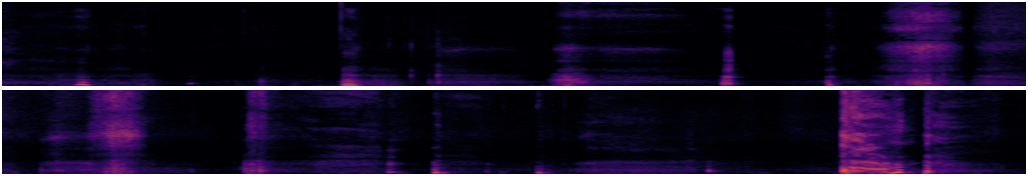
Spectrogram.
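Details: Repeated short harsh coughs with wheezy, raspy breaths between; persistent cough over several weeks, self-suspected bronchitis, sore from coughing, chest X-ray planned to check for pneumonia.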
